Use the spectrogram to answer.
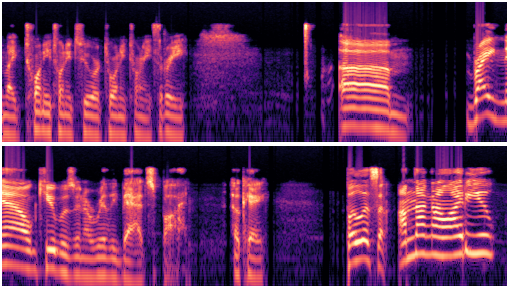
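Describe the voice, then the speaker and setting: A young man born in Cuba talks in a slow, unhurried way, rambling and halting as he goes. His voice sits at an ordinary middle pitch. He sometimes slips into reading aloud from an article. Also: a bit bright. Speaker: commentator. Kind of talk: casual talk to camera.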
